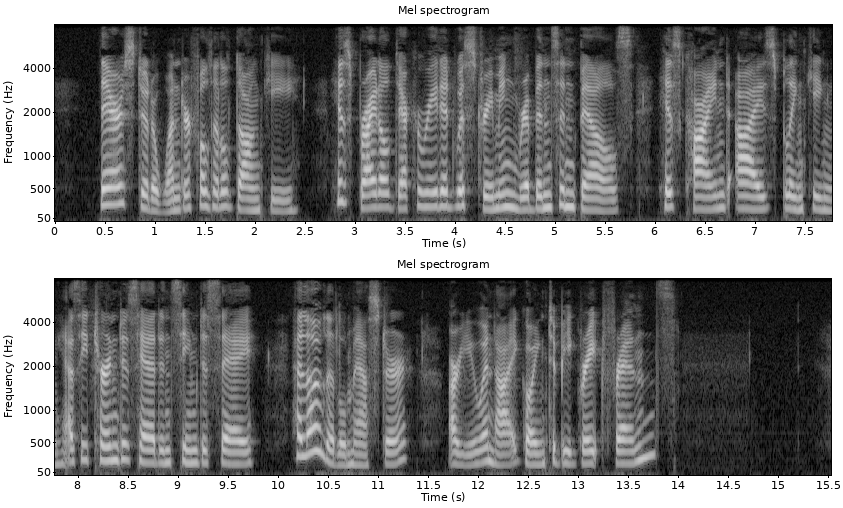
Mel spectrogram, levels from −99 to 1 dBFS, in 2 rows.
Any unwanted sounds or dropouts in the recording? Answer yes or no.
no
